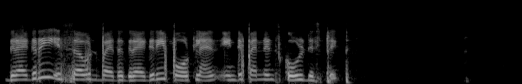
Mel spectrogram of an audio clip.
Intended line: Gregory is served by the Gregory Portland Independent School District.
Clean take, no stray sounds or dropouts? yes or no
yes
